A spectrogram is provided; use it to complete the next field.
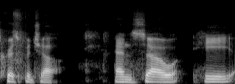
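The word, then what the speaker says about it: Bachalo: Yeah, you did mispronounce it, but I didn't want to correct you. Pacello. No, I appreciate it. Okay, yeah. So it's Chris Pacello.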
